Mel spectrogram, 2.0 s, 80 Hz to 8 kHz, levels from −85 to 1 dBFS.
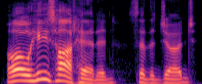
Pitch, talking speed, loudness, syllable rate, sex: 160 Hz, 210 wpm, -17 LUFS, 5.0 syllables/s, male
